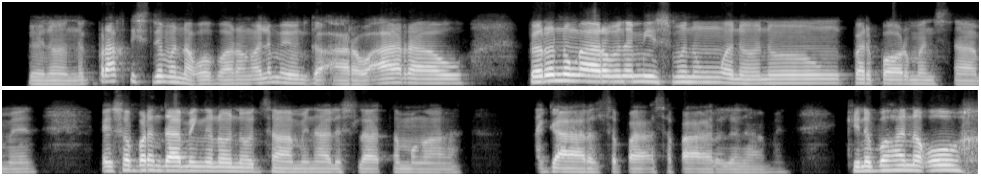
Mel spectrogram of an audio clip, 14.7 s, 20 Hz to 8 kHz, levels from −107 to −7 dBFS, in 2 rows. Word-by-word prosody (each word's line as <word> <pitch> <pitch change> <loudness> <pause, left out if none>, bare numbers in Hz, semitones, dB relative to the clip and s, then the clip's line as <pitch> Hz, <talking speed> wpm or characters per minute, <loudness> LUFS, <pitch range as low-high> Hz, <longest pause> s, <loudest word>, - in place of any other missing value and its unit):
ganun 115 -1 -5
nag-practice 205 - -2
naman 180 -3 0
ako 130 -2 -2
parang 130 +1 -4
alam 165 +4 -3
mo 165 - -3
'yon 140 -3 -2
ka - - -3
araw-araw 145 +4 0 0.4
pero 195 +4 +6
nung 225 -1 +6
araw 195 -2 +7
na 195 - +3
mismo 185 -2 0
nung 175 -2 -1
ano 135 -3 -1
nung 145 +1 -2
performance 130 -3 -3
namin 110 -1 -7 0.5
eh 155 - +1
sobrang 175 0 +1
daming 155 -1 +5
nanonood 140 -3 0
samin 120 -3 -3
halos 115 -1 -4
lahat 110 -1 -4
ng 115 0 -9
mga 105 -1 -7 0.8
nag-aaral 115 -2 +1
sa - - -9
pa 110 0 -4
sa 115 - -15
paaralan 105 -1 -5
namin. 105 +2 -16 0.4
Kinabahan 170 +3 +3
ako 175 +2 +4
140 Hz, 150 wpm, -23 LUFS, 115-170 Hz, 0.8 s, araw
